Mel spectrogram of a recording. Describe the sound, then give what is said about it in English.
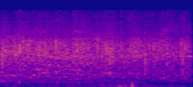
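An audience applauds steadily for about two seconds, a dense, even wash of many hands clapping at a fairly loud level, with no talking over it. “y'all should be applauding me right now because I'm about to help you.”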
